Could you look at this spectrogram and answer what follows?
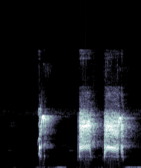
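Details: Harsh morning call of a Black francolin from Sahiwal, a series of loud scratchy notes, one short then a doubled grating phrase, with a faint low hum beneath.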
